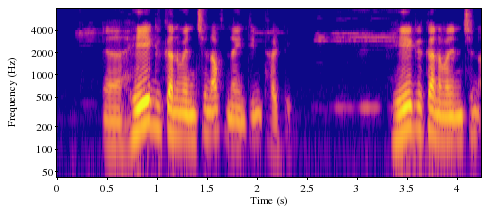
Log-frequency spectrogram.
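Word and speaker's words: Hague: convention हग convention या हेग convention H ए जी यू ई हेग कुछ लोग हेगयू पढ़ते हैं वैसे ये हेग होता है एच ए जी you silent है हेग तो हेग कन्वेंशन 1938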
